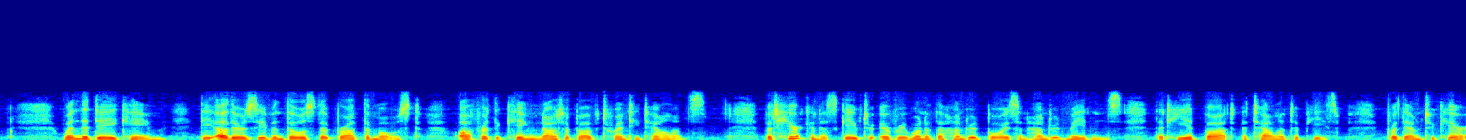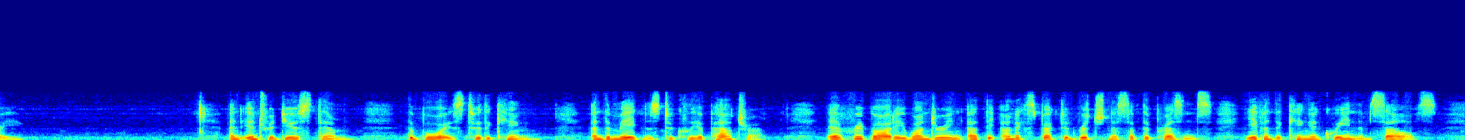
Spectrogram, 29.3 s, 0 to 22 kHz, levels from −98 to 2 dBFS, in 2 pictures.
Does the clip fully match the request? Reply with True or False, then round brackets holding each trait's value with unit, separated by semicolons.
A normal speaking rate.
True (145 wpm)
